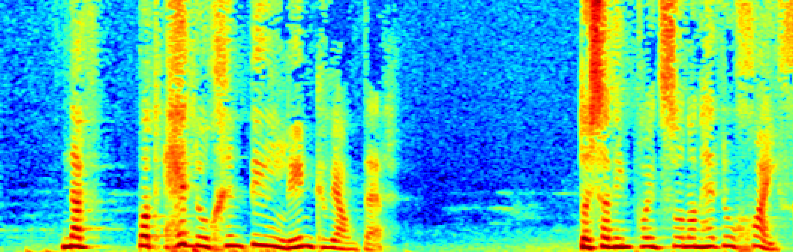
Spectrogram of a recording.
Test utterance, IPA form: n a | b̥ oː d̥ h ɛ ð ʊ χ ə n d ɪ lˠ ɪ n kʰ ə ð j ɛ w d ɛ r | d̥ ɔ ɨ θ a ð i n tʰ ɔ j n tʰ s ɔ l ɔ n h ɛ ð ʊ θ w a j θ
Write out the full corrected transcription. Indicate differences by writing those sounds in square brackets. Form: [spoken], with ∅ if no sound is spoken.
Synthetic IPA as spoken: n a | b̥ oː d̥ h ɛ ð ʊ χ ə n d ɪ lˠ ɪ n kʰ ə [v] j [a] w d ɛ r | d̥ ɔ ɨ [s] a ð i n [pʰ] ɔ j n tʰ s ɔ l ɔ n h ɛ ð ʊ [χ] w a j θ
